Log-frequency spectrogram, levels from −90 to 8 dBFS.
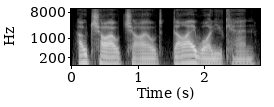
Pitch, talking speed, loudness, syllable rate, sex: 100 Hz, 150 wpm, -18 LUFS, 3.2 syllables/s, male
